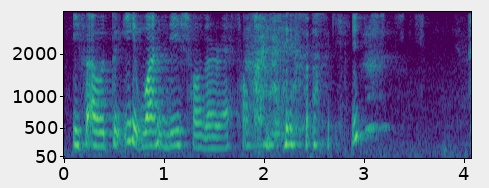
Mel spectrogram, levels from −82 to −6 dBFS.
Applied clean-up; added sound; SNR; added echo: none; none; none; none.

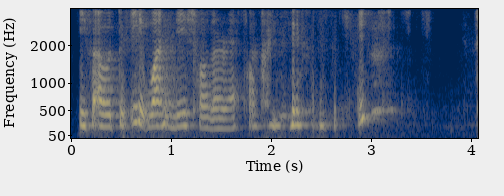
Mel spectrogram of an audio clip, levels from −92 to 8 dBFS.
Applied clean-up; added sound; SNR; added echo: neural separator model SepFormer DNS4.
